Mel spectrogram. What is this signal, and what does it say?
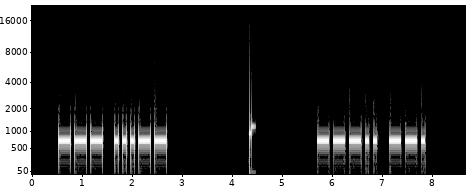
Morse code, heard as a keyed tone, about 15 wpm, 700 Hz. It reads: O 3 8 G
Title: Single-Letter Single-Number 15wpm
